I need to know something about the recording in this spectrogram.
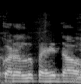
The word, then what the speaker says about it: Guadalupe Hidalgo: of the Treaty of, what I'm going to mispronounce it, something Hidalgo. Guadalupe Hidalgo.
